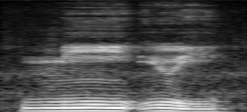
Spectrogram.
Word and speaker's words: MIUI: The right way to pronounce it. I've been going back and forth with a bunch of readers. It's MIUI. And then some people are like, MIUI or something, and then some people are like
